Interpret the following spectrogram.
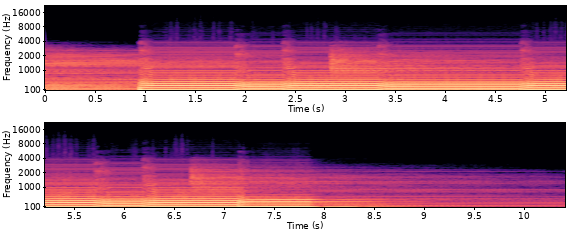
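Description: A tuba playing a slow bass line: a low note dying away, then about ten sustained, connected low notes, the last one held and fading out near the end.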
